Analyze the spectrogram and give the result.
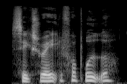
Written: seksualforbryder

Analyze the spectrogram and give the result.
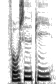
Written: forsidepige

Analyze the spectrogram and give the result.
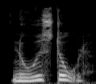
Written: nodestol

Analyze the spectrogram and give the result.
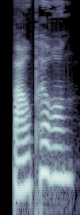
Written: bagperron

